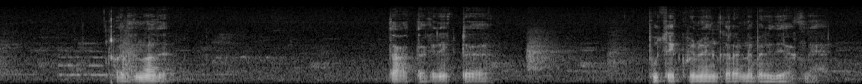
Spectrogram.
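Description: A man speaks in a low, strained voice, close by.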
